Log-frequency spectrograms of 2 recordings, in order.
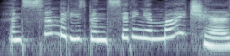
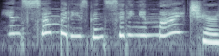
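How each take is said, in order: First: It is said in an ordinary voice. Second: It is said in a shrill squeaky voice.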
